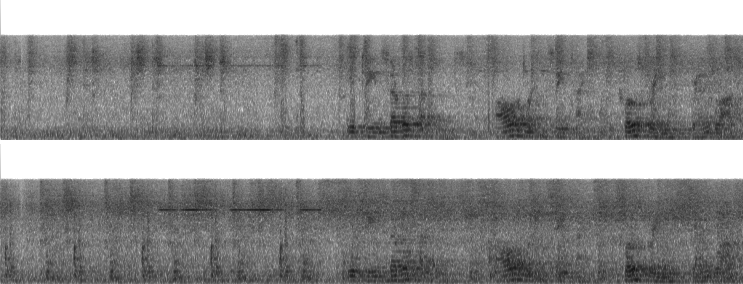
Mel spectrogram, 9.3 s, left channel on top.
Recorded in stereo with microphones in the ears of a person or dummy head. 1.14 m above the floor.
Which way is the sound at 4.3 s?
15° left (ahead or behind).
